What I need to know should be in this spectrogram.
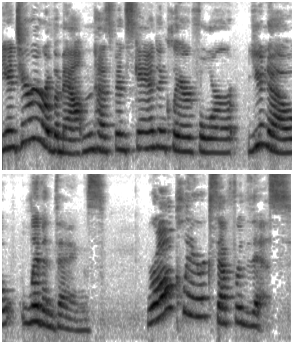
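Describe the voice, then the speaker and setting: A woman's gruff, put-on character voice, high in pitch, with very wide pitch swings and a fairly slow pace. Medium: read story.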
